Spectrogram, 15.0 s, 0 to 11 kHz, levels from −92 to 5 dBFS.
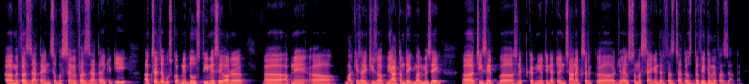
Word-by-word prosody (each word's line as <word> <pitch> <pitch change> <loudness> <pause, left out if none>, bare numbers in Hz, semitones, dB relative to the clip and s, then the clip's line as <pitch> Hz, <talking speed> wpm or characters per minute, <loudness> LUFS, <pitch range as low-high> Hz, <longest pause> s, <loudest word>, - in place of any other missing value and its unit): अ, 130 0 +5
में 150 +3 0
फँस 150 -2 +3
जाता 105 0 +1
है, 115 - +1
इन 120 - -3
समस्या 130 +5 -1
में 135 - 0
फँस 135 +1 0
जाता 110 +3 -1
है, 185 - +1
क्योंकि 165 -3 -2 0.3
अक्सर 145 +7 +3
जब 185 -1 +1
उसको 180 - -2
अपनी 185 +1 +1
दोस्ती 125 +6 +1
में 145 -1 +3
से 145 +1 +2
और 135 - +2
अ, 130 -1 -2
अपने 130 +3 +2
अ, 115 -2 -1 0.2
बाकी 120 +4 -2
सारी 150 -1 +2
चीज़ो 135 -1 -2
अपनी 135 +1 0
आत्म 140 +3 -1
देखभाल 130 0 +2
में 135 - 0
से 140 +2 +4
अ, 135 -1 0
चीज़ें 150 +4 +1
ब 125 -3 +2
सिलेक्ट 150 +3 -5
करनी 130 -5 -1
होती 110 +2 -2
है - - -5
ना, 185 - 0
तो 180 -2 -3
इंसान 145 -2 0
अक्सर 140 +2 0
अ, 120 -4 0
जो 130 - -3
है 135 - +2
उस 140 0 -3
समस्या 135 +1 -2
के 135 - -3
अंदर 135 0 -2
फँस 125 -1 -4
जाता 115 +8 -2
है, - - +1
उस 155 - -4
दुविधा 130 +3 +1
में 130 - -1
फँस 105 -3 -7
जाता 110 - -14
है। - - -36
135 Hz, 230 wpm, -25 LUFS, 125-145 Hz, 0.3 s, अ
